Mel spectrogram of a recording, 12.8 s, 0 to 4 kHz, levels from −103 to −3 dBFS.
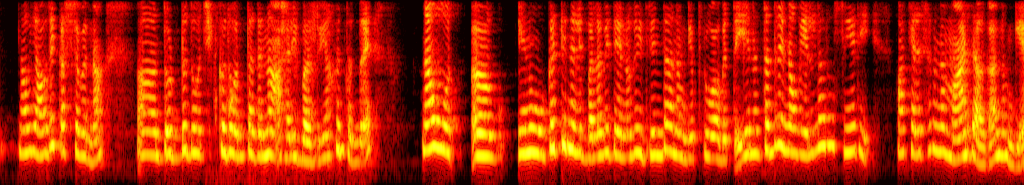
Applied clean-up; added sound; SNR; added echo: neural mask model DeepFilterNet 3.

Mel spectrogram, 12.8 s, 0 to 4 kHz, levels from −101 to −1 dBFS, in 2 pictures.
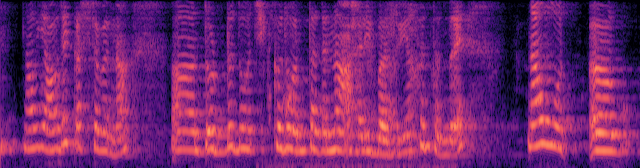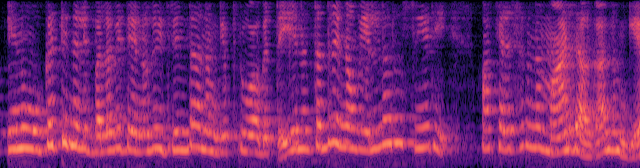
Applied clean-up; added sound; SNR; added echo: neural separator model SepFormer DNS4.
